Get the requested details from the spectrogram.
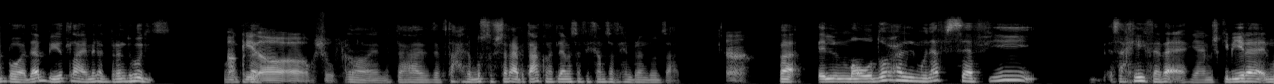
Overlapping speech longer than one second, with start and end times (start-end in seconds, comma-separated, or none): none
